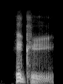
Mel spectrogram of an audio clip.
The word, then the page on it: hickey: British English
